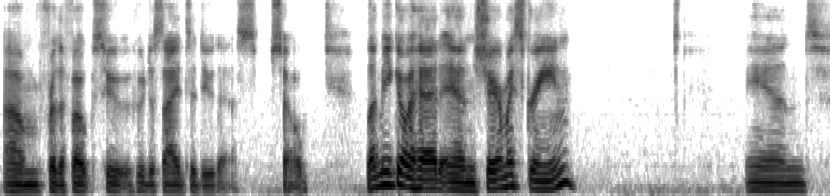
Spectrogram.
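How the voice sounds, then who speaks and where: A man hosting an orientation on a video call, explaining a new program in a relaxed way with many fillers. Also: fairly low pitch, slow, pauses often, no room sound. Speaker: synod staff leading a video-call orientation.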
